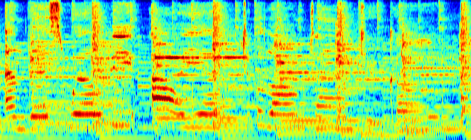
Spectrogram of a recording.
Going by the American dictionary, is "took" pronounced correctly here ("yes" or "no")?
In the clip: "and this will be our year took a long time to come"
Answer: no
